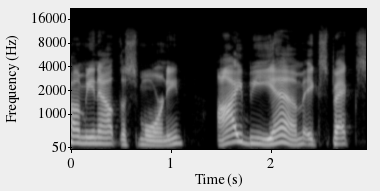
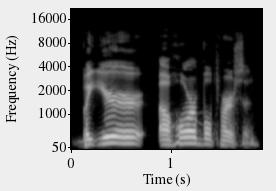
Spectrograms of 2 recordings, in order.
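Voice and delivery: usual speaking voice

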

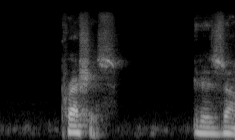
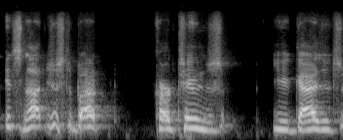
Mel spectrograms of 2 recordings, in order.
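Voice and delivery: higher, louder, voice straining with grief; emotional veteran; 5 semitones higher, 3 dB louder than usual. Retold or imitated. Veteran telling the actors about fallen friends, close to tears. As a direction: push through tears to make them understand. Veteran tells why show mattered.

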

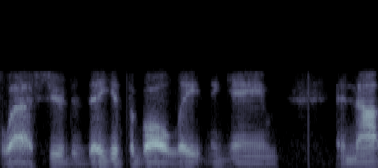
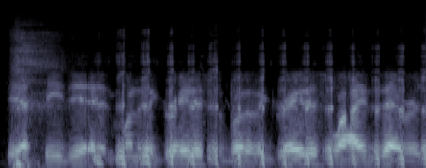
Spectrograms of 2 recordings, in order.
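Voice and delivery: ordinary talk, nothing marked

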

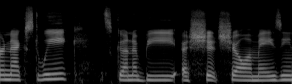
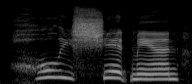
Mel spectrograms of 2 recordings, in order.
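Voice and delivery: shocked; 2 semitones higher, much slower than usual. Real, not acted. Shocked at the reveal.

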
